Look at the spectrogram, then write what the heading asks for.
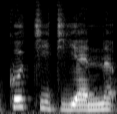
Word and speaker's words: quotidien: Q-U in French is pronounced K. Okay, think of the word quiche. You don't call it a quiche. So it's not quotidien here. It's, imagine it's got a K there. Quotidien. Quotidienne.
